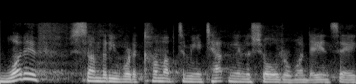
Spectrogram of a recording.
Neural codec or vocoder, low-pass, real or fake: codec, 16 kHz, 4 kbps, FreqCodec, smaller model; 7.2 kHz; fake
